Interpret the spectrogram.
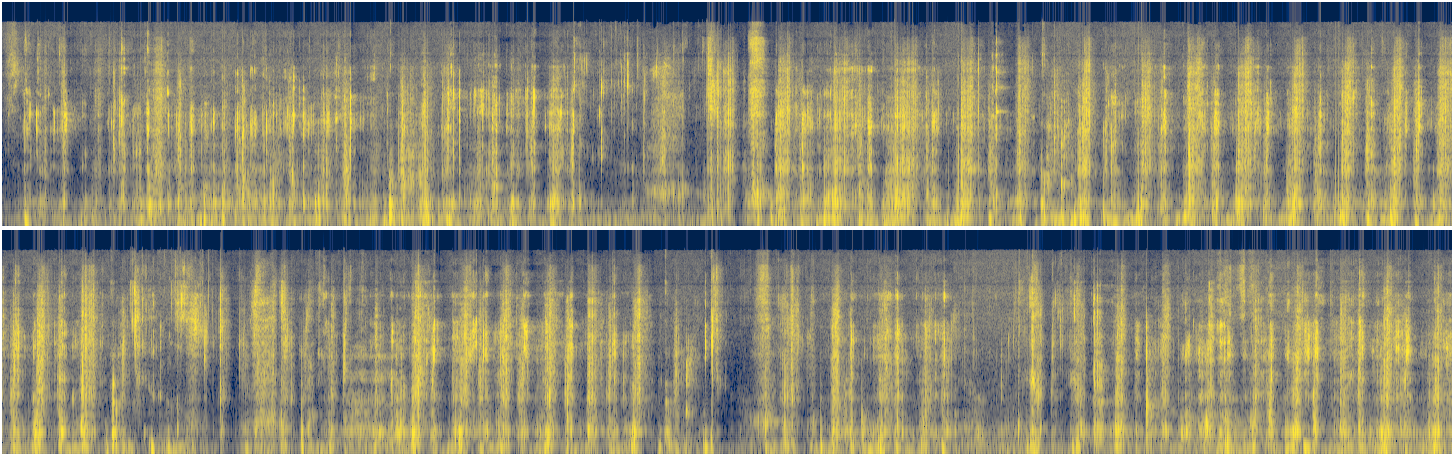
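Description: A person eating close to the microphone: a steady run of wet chewing clicks and smacks as she eats spoonfuls of spicy beef rib soup and a rolled egg, with brief lulls between mouthfuls.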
